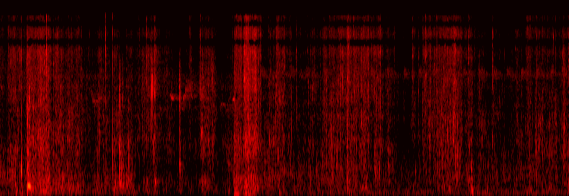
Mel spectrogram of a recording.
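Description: Faint rustling and crackling of dry leaf litter as someone walks and crouches on the forest floor, with scattered small clicks and a louder rustle about five seconds in.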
